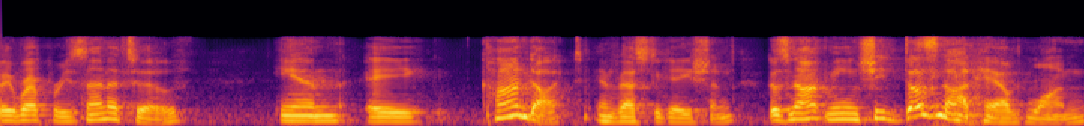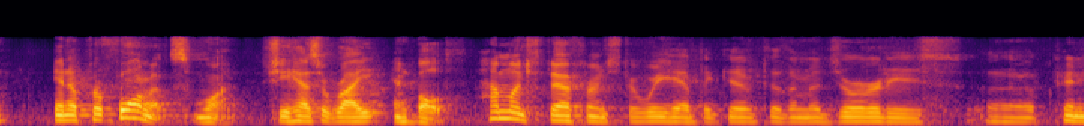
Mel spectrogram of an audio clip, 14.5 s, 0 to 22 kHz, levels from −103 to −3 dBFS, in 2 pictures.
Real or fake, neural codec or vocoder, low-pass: fake; codec, 16 kHz, 4 kbps, X-Codec, HuBERT features, trained on balanced general audio; 7.2 kHz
